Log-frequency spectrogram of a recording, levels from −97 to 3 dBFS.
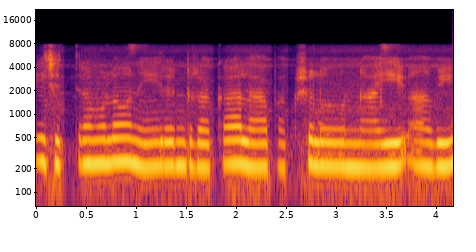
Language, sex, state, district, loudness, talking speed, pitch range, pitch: Telugu, female, Andhra Pradesh, Guntur, -13 LUFS, 130 wpm, 210-230 Hz, 220 Hz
